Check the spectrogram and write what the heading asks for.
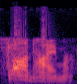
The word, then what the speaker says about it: Sondheimer: but maybe you can assist us on the pronunciation of your last name please sir yes it's Simer Simer okay fantastic well sir again thank you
